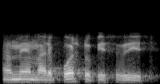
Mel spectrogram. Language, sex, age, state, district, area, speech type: Gujarati, male, 18-30, Gujarat, Narmada, urban, conversation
